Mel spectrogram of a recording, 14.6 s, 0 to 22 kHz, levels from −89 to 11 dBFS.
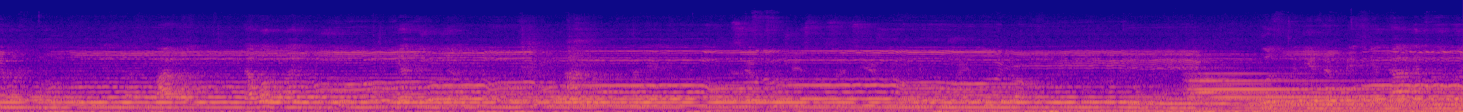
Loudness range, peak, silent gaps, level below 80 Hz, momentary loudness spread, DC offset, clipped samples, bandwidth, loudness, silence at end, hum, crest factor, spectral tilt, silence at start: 1 LU; -12 dBFS; none; -42 dBFS; 3 LU; under 0.1%; under 0.1%; 12 kHz; -27 LUFS; 0 s; none; 14 dB; -7 dB/octave; 0 s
